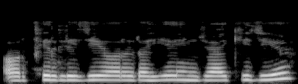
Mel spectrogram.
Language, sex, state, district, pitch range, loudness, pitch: Hindi, female, Bihar, Sitamarhi, 195-205 Hz, -15 LUFS, 200 Hz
